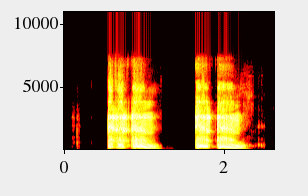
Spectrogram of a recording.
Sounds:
Throat clearing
